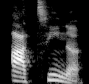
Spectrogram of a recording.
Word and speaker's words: H'Atina: goes by name of atina i believe that h is silent but i'll confirm with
